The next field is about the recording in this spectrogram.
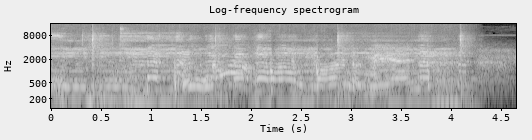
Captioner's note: laughter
